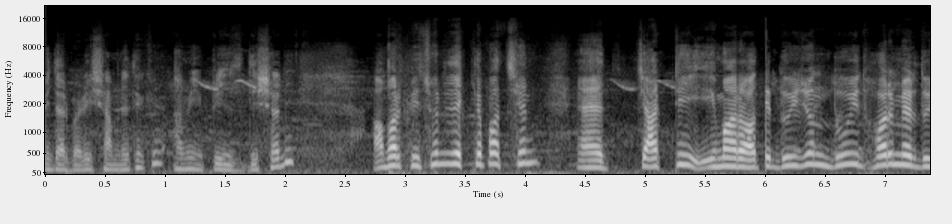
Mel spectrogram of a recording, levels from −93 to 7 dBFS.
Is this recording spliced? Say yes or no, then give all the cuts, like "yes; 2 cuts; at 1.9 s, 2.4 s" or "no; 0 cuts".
yes; 1 cut; at 6.0 s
